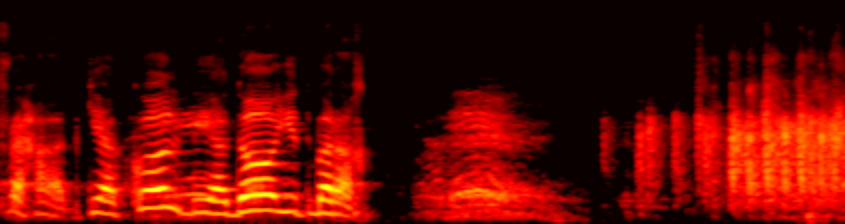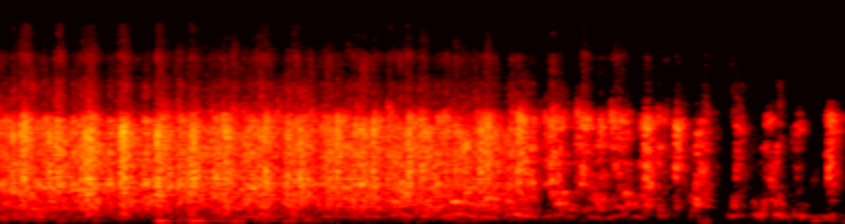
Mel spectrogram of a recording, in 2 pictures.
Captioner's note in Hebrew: מחיאות כפיים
